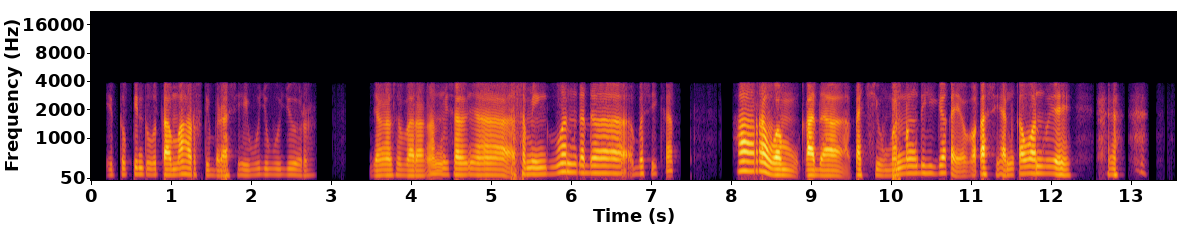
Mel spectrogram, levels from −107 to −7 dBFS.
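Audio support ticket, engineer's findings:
Bluetooth CVSD headset codec, whole clip: speech band-limited, nothing above 4 kHz, scratchy s sounds, granular hiss under everything, loud high bits distorting where the adaptive step can't keep up. Damage plainly audible. Sounds like a one-bit delta link, fits 64 kbps CVSD.

Bit errors on the Bluetooth voice link, 1.62–1.70 s, 5.25–5.41 s and 10.01–10.13 s: brief rushing, crackly noise bursts, no sharp clicks since each flipped bit only nudges the step and fades out. Error rate a few percent, a bit worse in the last burst.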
